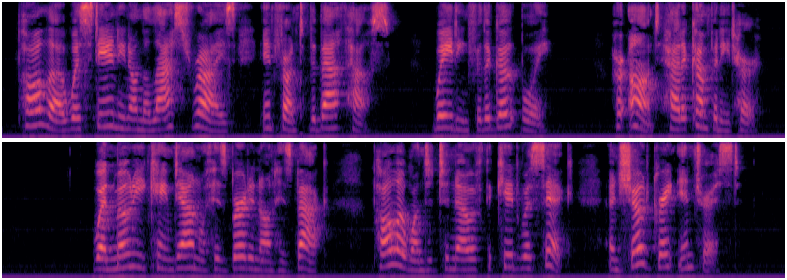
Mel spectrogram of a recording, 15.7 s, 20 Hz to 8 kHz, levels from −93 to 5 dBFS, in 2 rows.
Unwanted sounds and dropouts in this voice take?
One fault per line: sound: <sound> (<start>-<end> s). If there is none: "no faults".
no faults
